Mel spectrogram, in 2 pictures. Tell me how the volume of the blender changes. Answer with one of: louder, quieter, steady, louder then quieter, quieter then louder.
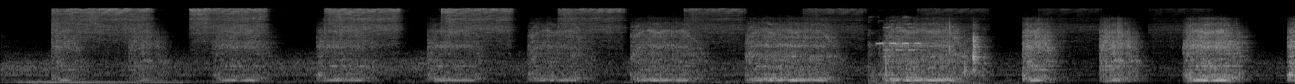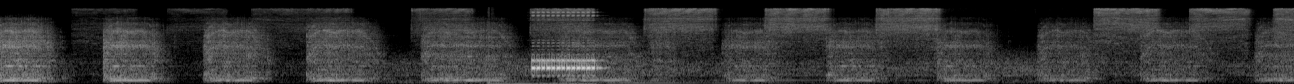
louder then quieter.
